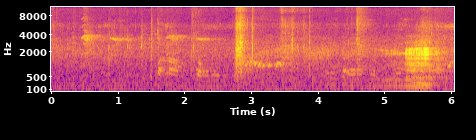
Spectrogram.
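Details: Female Peranakan Ongole cow giving a short, loud, harmonic moo near the end, preceded by scattered clattering and faint background sounds.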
